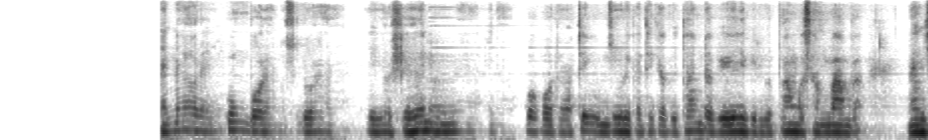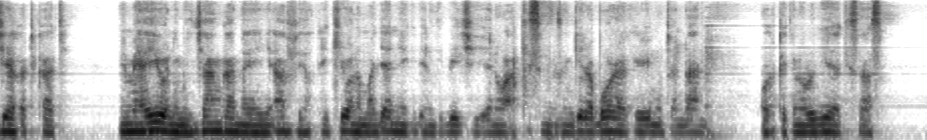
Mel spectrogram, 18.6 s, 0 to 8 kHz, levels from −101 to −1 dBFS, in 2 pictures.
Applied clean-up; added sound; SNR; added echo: neural mask model DeepFilterNet 3.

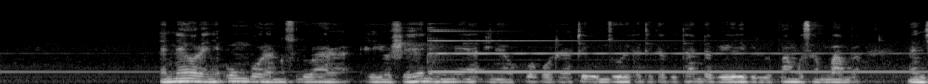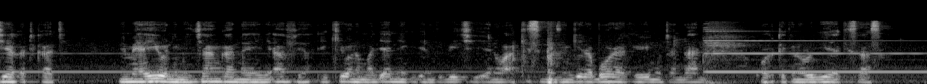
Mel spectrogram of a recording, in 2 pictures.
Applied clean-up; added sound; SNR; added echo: none; Bell; 12 dB; none.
